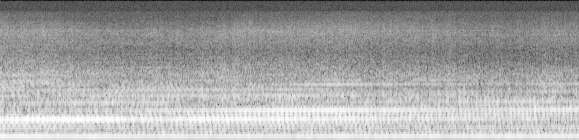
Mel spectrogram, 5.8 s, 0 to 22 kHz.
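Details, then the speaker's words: Qidi Plus4 3D printer, new unit, input shaping calibration: loud steady buzzing hum on a fixed low note with ringing overtones; frame resonance is expected as the printer maps resonances to work around them. "but that's that's the point of input shaping it's basically figuring out where the residences are occurring and how it can work around them"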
